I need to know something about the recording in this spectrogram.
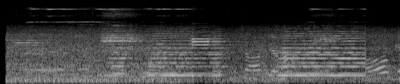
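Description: Car horn honking in street traffic: two held honks, the first starting about a second in and lasting about a second, the second shorter, near the end.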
